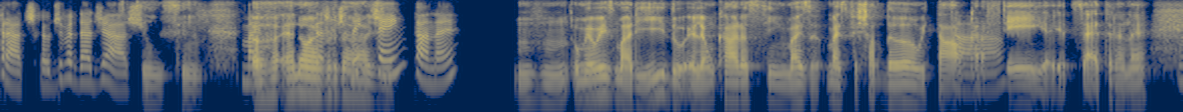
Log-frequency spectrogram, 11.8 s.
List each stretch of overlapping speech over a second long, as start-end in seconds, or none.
2.5-4.0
